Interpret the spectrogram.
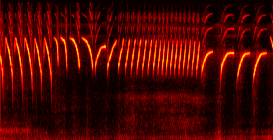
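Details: Singing canary delivering loud swooping whistled notes, first slow and falling, then a quick run of rapid rising notes, then back to spaced sweeping calls, with a faint low hum beneath.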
